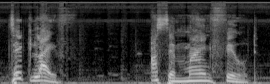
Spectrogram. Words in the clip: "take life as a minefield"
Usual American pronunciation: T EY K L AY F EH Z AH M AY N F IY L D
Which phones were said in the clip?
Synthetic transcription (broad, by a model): T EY K L AY F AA S AH M AY N F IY L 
